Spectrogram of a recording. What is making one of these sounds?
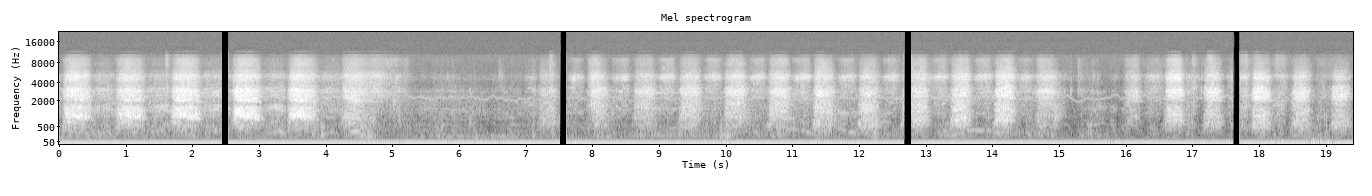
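A man blows hard into a balloon in short, breathy puffs.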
